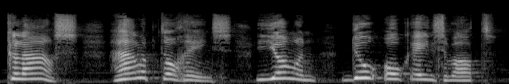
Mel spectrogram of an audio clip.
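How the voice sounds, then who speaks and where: A man's voice: on the high side, very animated, very slow, a bit bright, slightly rough, exaggerated voice. A man voicing a strong but exhausted boat skipper who calls out in raised, strained bursts, in a storybook reading. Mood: pleading.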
